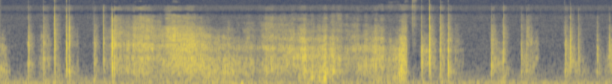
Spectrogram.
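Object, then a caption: Cardboard box. A hollow white cardboard product box with printed lettering is held in the hand and tapped and scratched with long acrylic nails and fingertips. Bursts of sharp, clicky nail taps open and close the clip, about twenty in all. Between them comes a steady, hissing scratch across the cardboard surface.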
